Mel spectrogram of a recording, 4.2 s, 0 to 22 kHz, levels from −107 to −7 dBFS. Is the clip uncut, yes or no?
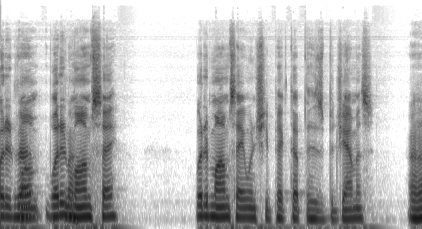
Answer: yes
